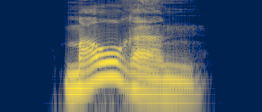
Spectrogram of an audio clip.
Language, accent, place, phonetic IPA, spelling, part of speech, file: German, Germany, Berlin, [ˈmaʊ̯ʁɐn], Maurern, noun, De-Maurern.ogg
- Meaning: dative plural of Maurer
